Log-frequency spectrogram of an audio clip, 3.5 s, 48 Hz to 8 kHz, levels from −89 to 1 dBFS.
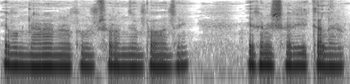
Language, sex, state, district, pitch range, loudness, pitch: Bengali, male, Tripura, West Tripura, 140-150 Hz, -20 LUFS, 145 Hz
